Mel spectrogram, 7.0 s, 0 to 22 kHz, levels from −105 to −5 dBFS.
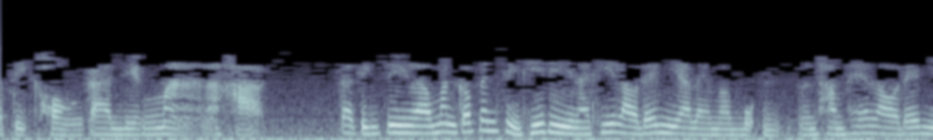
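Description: Speech, with heavy damage throughout. Nothing survives above 5.2 kHz. The s sounds turn metallic and chirpy, and the tone swirls as weak detail flickers in and out. The likely cause is MP3 compression at a very low bitrate, around 16 kbps.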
